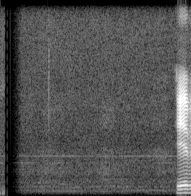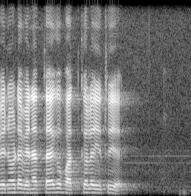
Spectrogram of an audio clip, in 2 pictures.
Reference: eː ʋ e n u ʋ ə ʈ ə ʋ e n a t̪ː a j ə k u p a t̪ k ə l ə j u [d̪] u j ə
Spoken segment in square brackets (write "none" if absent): t̪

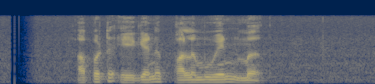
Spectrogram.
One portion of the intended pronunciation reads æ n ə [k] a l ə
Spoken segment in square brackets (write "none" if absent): p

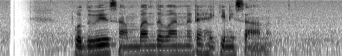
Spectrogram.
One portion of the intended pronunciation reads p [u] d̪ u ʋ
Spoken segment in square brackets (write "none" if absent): o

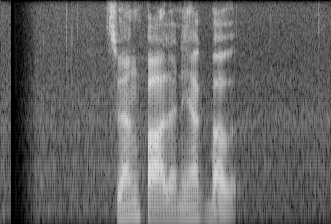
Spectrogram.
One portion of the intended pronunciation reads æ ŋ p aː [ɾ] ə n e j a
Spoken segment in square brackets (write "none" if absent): l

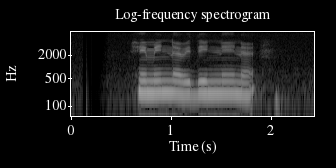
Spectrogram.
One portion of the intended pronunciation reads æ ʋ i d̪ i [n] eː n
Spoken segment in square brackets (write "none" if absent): nː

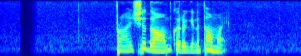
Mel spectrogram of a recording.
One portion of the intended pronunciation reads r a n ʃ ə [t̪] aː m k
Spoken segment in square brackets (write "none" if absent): d̪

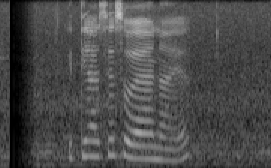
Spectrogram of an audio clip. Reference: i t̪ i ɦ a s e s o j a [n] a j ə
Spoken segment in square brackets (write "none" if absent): n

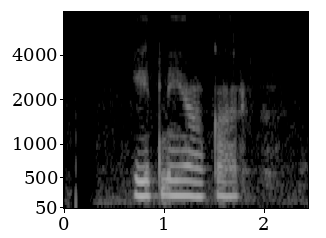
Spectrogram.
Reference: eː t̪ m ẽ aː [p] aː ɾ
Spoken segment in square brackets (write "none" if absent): k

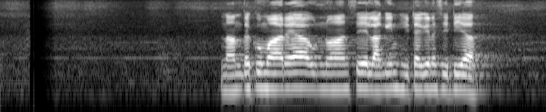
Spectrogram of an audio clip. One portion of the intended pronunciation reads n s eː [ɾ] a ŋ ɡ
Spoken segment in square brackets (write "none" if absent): l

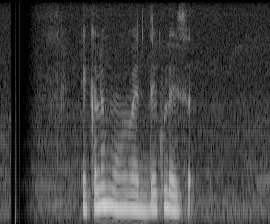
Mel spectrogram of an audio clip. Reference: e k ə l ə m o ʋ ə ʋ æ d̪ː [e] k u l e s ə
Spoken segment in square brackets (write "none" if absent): e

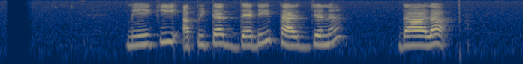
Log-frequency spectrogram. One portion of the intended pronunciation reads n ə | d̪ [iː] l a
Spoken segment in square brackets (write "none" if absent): aː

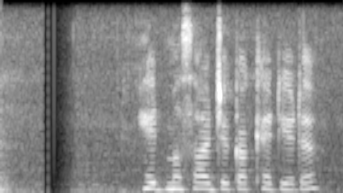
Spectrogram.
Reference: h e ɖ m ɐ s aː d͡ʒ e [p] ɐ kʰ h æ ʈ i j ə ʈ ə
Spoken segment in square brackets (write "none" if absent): k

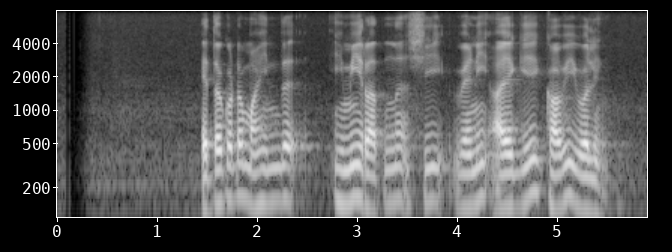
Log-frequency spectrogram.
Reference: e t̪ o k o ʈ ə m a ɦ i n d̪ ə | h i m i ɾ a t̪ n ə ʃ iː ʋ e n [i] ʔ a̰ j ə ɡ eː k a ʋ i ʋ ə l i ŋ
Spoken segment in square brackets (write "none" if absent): i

